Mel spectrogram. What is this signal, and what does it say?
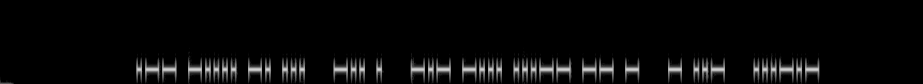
Morse code, heard as a keyed tone, about 28 wpm, 700 Hz. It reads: W6NS DE KB3MT TU <SK>
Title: Practice QSO - Exchange 4 - Ending - 28wpm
